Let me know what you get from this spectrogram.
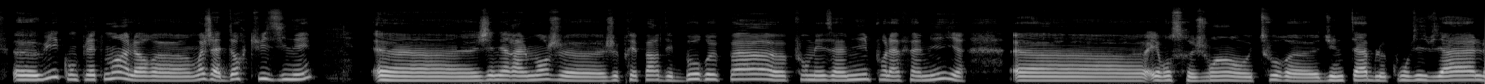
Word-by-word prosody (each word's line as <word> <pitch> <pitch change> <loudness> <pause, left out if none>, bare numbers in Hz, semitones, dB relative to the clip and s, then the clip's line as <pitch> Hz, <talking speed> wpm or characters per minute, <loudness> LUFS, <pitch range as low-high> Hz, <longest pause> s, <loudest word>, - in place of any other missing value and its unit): Heu, 210 0 +6
oui, 325 +8 -2
complètement 225 +5 -1
alors, 195 -6 +2
heu, 180 -1 0
moi, 215 +6 -1
j'adore 240 +4 0
cuisiner. 235 +4 -2 0.6
Heu, 185 -2 +3
généralement 205 +2 +1
je 180 -5 0
je 195 +3 -3
prépare 210 +1 -3
des 190 - -2
beaux 230 +8 0
repas, 235 0 0
heu, 200 0 +1
pour 215 0 -5
mes 205 -1 0
amis, 210 +4 +1
pour 220 -1 -6
la 195 -1 -1
famille. 205 +2 -2 0.5
Heu 180 -2 0
et 195 - +3
on 190 +1 +1
se 195 0 -7
rejoint 185 +2 0
autour, 185 +3 -2
heu, 160 -1 +1
d'une 190 +3 +1
table 190 -1 +1
conviviale, 200 +1 +1
195 Hz, 135 wpm, -25 LUFS, 185-215 Hz, 0.6 s, Heu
